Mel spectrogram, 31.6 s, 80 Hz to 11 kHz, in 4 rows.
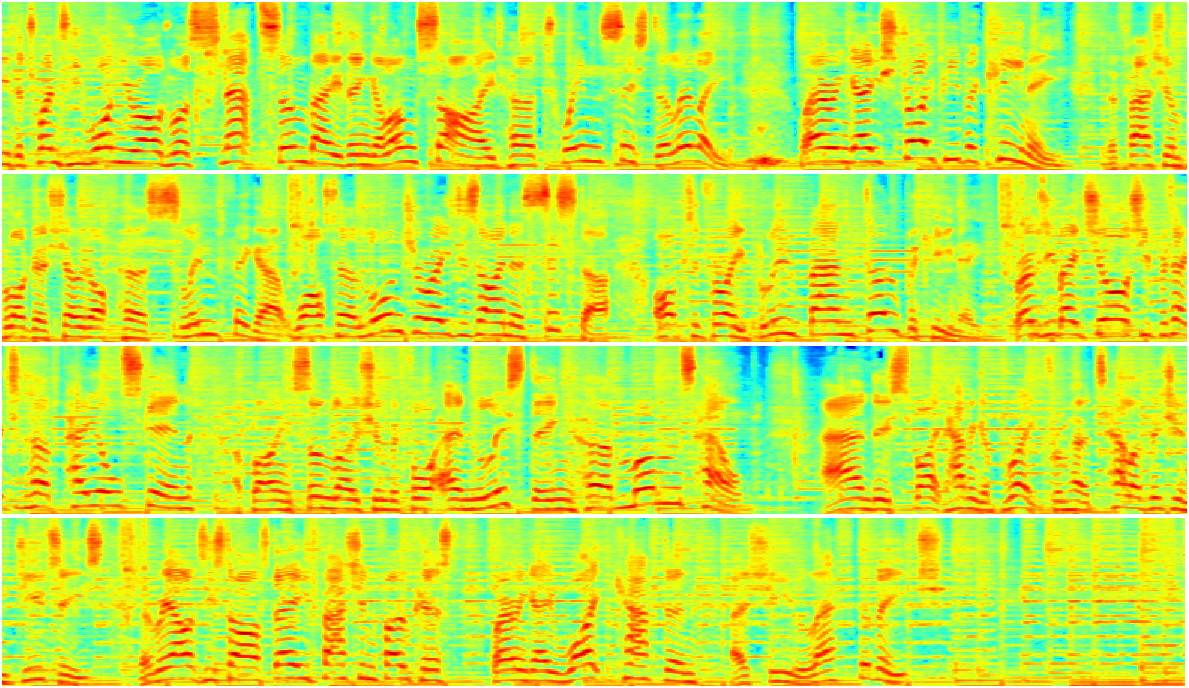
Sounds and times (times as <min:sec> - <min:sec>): Speech: 0:00.0 - 0:30.0
Music: 0:00.0 - 0:31.5.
